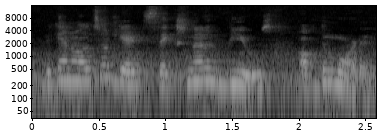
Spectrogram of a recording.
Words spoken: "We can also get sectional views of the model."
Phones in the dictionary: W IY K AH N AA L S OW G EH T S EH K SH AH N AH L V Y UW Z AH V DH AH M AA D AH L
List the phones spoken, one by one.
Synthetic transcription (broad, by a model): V IY K AH N AA L S OW G EH T S EH K SH AH N AH L V Y UW Z AH V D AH M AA D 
